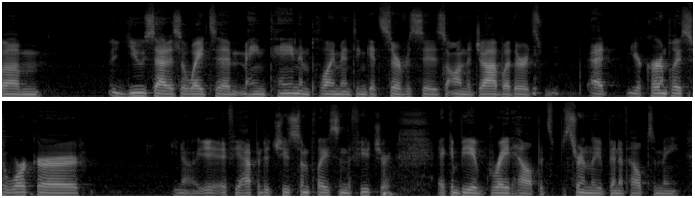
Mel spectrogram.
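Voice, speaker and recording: A podcast host with a lowish, slightly bright voice chats casually with a guest. He sounds encouraging and supportive.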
